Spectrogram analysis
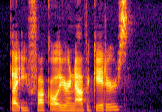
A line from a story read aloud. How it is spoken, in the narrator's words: Abel murmurs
